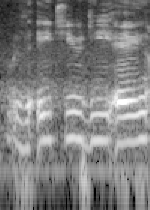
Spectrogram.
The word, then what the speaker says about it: Huda: I don't have any hooter Huda I'm assuming it's pronounced Gouda I don't have any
